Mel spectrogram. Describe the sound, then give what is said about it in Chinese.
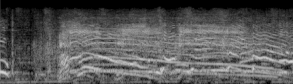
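A group of children bursts into loud, high-pitched cheering for Goofy the magician after a brief quieter moment, many overlapping excited voices shouting together and holding steady to the end. “让我们为魔术师高飞欢呼！”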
